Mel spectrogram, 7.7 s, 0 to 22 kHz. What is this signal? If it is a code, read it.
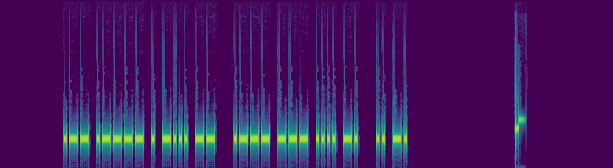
Morse code, heard as a keyed tone, about 36 wpm, 700 Hz. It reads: W1EBM JOHN IN
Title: K1USN SST QSO Practice - 35wpm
